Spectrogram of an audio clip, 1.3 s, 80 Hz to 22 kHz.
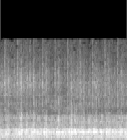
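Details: Opel Astra F 1.4 8v Si, engine C14SE, running: harsh whirring with fast rough knocking over the idle, seeming to come from the bottom of the engine; cause was a failed coolant pump, and the engine ran quietly after replacement.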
